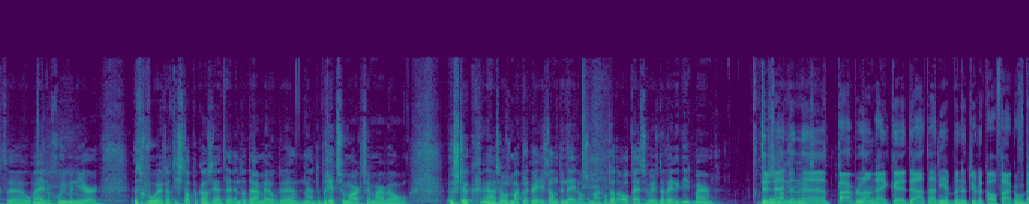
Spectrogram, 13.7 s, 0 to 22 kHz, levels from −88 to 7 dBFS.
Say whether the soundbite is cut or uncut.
cut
